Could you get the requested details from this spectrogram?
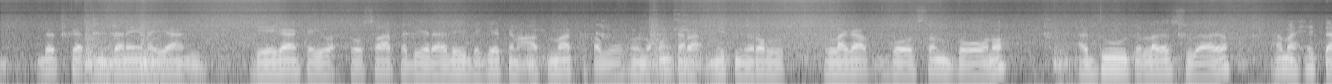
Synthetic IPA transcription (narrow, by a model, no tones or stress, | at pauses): d̪ɐd̪kʰɐd̪ɐnɛjnɐjaːnd̪ɛːɣaːŋkʰɐijɔwɑħsɔːsaːrkʰɐd̪ɛːɾaːlɛjd̪ɐɣɛːd̪̚kʰɐnʕɑːfɪmaːd̪kʰɐqɑβɔwʊħuːnɔqɔŋkʰɐɾa̰ːmɪd̪mɪɾɔlɐɣɐɡɔːsɐnd̪ɔːnɔ | hɐd̪uːd̪lɐɣɐsʊɣaːjɔ | ʔɐmɐħɪt̪ʰːaː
